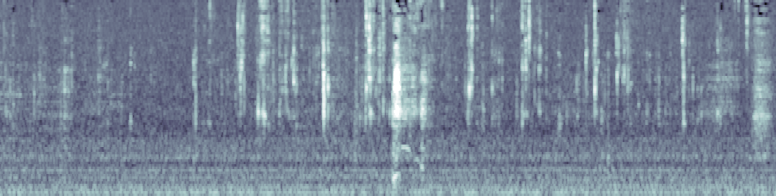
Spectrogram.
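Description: A person chewing fast food close to the microphone: scattered small wet clicks and mouth noises. A brief vocal sound about four seconds in is the loudest moment.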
